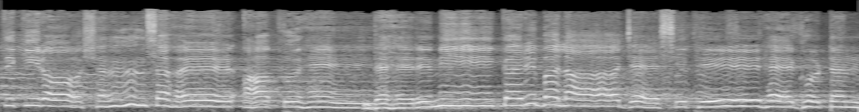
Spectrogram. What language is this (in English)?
Arabic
